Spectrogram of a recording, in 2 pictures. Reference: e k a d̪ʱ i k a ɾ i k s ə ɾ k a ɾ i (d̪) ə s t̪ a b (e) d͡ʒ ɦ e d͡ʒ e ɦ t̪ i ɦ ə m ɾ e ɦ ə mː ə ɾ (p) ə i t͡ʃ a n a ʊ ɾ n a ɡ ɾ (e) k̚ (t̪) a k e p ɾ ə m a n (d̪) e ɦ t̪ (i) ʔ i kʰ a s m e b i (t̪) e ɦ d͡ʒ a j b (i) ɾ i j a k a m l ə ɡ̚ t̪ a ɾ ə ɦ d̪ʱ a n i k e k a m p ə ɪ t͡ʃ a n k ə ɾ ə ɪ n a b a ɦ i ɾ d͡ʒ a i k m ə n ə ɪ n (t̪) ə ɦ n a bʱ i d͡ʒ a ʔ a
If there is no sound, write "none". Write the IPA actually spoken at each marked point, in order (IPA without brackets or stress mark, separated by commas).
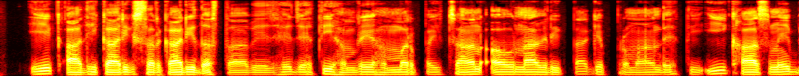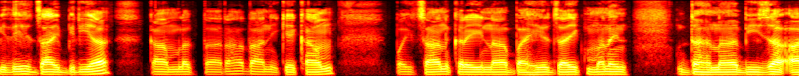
d̪, e, p, i, t̪, d̪, i, d̪, i, d̪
